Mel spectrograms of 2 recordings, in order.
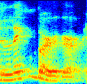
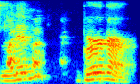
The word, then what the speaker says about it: Lymburner: I said Lymburner. It's Lymburner.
